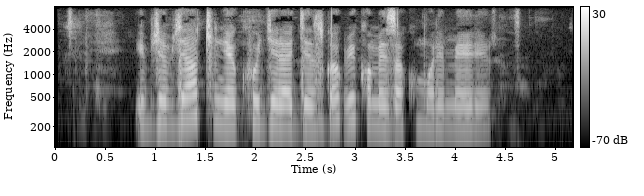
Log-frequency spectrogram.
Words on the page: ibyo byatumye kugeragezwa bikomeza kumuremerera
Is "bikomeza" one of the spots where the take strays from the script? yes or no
no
